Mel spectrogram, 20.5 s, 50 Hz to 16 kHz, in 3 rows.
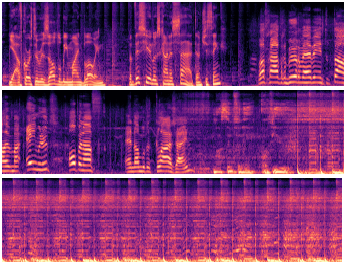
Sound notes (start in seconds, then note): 5.1 speaking in foreign language; 12.7 energetic trance music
